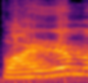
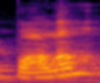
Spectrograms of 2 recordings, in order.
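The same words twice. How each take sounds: First: "പഴം" with the curled Malayalam ഴ (zh); correct zh sound. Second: "പളം" with a hard retroflex ള (l) in place of zh; wrong l sound. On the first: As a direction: say "പഴം" with a retroflex zh, not an l. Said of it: "പഴം എന്നാണ് വായിക്കുന്നത്". ("പഴം" എന്നതിൽ ഴ വ്യക്തമായി ഉച്ചരിക്കുക) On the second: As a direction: mispronounce pazham as "പളം", with an l. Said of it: "എന്നല്ല നമ്മൾ പറയുന്നത്". ("പളം" എന്ന് ഴ-യ്ക്ക് പകരം ള ചേർത്ത് പറയുക) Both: Shown as a demonstration.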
